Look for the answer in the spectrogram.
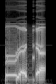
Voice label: Robot Reggae, robot vox; X-Static Goldmine

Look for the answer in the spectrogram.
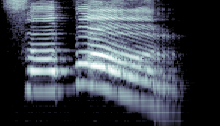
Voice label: MEXICO VOICE, MEXICAN; ILIO; Vocal Planet VOL-5

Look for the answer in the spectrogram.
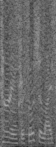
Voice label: VOX TIME, NES DPCM; MIDINES

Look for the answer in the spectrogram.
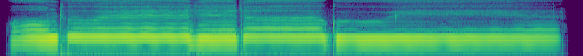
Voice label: WELSH F, World Voices

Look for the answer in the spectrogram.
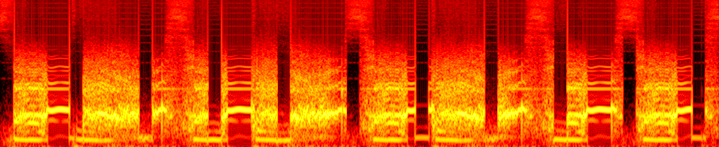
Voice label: signal, Vocal Loops; Transmission-X

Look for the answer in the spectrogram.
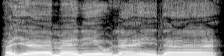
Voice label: MAN VOICE, Arabian Traditions

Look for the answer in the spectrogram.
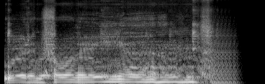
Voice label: male d#130, spoken hooks

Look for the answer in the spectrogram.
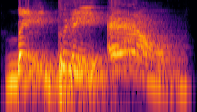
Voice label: "BPM", SHOUTS; Best Service; Hyper Dance

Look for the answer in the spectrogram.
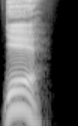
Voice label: YEAH, Vocal R&B & Dance, HIP-HOP; ILIO; Vocal Planet

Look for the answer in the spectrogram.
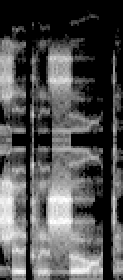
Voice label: CHECK THIS, Funky Vocals; USB Soundscan vol.18; AKAI; COMPUTER

